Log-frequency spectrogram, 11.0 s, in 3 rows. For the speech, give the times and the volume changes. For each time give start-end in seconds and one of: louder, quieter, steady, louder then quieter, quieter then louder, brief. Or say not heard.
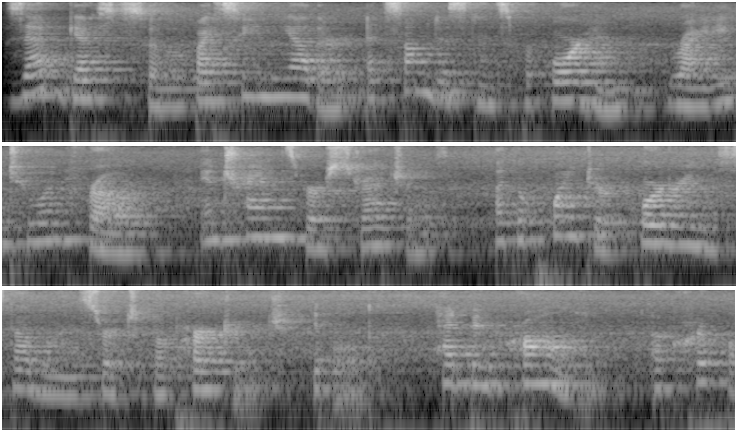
0.0-10.9 steady.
